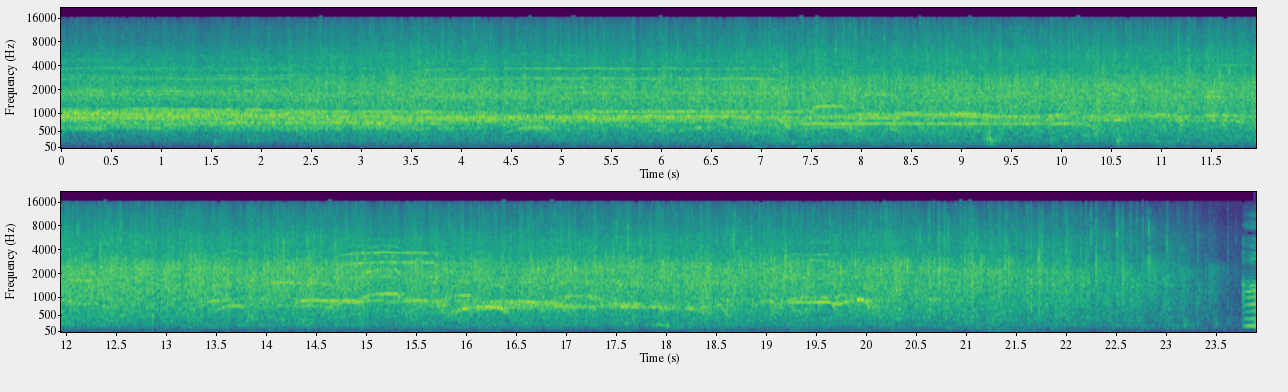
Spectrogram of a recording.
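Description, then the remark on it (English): A crowd applauds steadily and loudly for about twenty seconds, with scattered whoops and cheers rising over the clapping before it fades out at the end, welcoming an introduced guest. “Please put your hands together and make incredible woohooing noises”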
